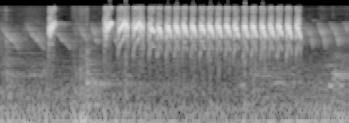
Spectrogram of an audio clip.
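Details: Crested jay, its sharp call played to provoke other birds into responding: a few high chirps, then a fast run of about twenty high, evenly repeated notes lasting two seconds.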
